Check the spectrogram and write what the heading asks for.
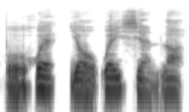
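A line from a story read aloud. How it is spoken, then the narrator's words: Gentle slow alien voice. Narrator (Chinese): 德拉夫拉星人用温柔的声音慢慢的说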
